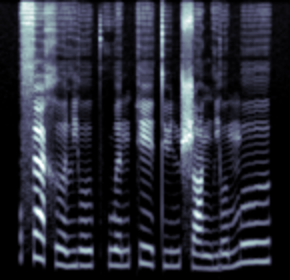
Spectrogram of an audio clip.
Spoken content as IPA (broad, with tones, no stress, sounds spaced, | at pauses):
s ä˥˩ x ɤ˨˩ l j o˧˥ ʊ̯ pʰ w ə˧˥ n k e˥˩ ɪ̯ t̪ y˧˥ n ʂ ɑ˨˩ ŋ l j o˦ ʊ̯ m o˥ ʊ̯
